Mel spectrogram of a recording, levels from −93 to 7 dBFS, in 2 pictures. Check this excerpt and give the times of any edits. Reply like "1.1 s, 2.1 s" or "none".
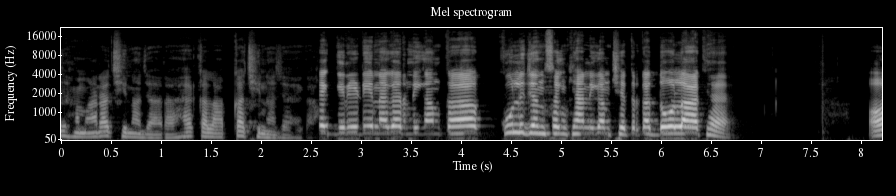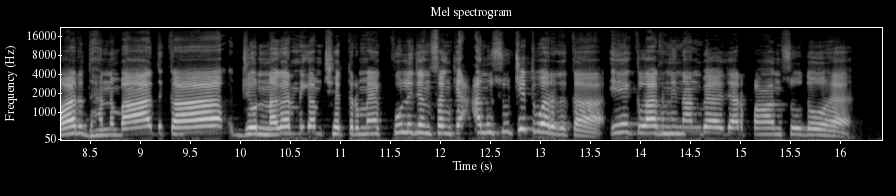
2.6 s

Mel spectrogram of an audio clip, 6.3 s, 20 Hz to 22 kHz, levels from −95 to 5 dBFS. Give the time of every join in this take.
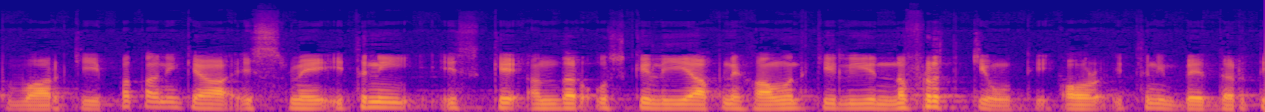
1.7 s, 5.2 s

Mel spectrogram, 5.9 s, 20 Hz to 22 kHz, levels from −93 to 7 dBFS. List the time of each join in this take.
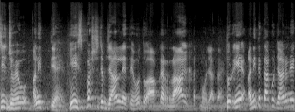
1.2 s, 4.4 s

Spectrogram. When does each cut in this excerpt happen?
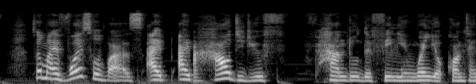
2.0 s

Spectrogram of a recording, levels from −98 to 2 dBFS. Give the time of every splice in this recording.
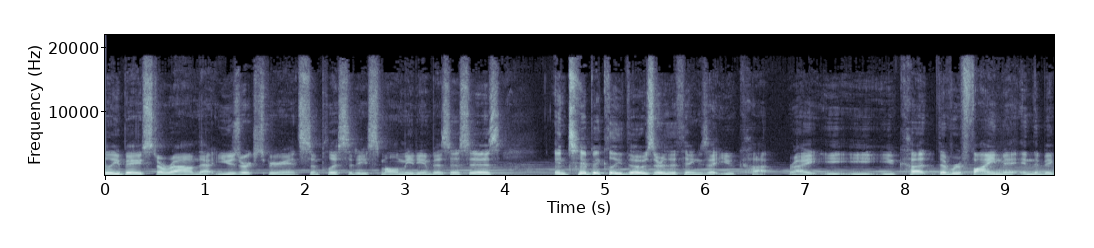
8.3 s

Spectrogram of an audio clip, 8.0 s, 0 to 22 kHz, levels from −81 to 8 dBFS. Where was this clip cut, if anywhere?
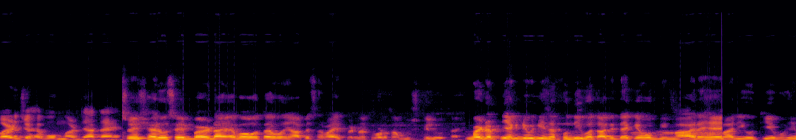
1.2 s, 4.6 s, 7.2 s

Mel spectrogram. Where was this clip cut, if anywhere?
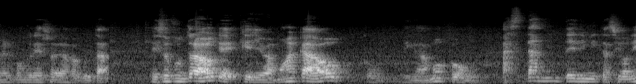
1.1 s, 5.1 s

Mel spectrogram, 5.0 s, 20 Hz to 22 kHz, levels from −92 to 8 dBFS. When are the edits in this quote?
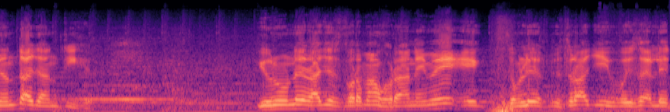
3.7 s

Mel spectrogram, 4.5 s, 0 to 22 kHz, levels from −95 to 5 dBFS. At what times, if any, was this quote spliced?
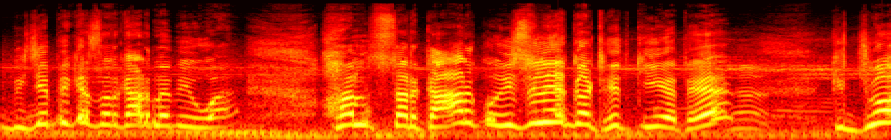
none

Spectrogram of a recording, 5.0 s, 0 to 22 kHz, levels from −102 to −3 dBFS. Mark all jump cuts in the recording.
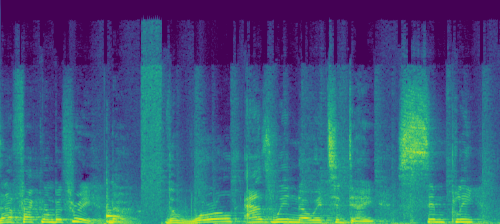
1.4 s

